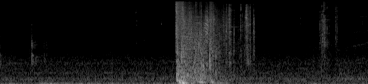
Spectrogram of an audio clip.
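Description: A single loud sniper rifle shot from The Division 2 cracks out against a quiet background, then a trailing rumble and a couple of fainter follow-up sounds.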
